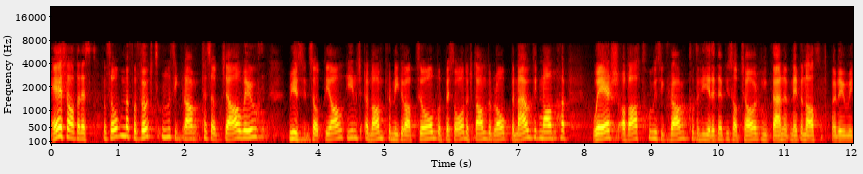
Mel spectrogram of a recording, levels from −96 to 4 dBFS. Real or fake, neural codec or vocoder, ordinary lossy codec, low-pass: fake; codec, 16 kHz, 0.5 kbps, FunCodec, trained on LibriTTS, 25 frames a second; MP3, 64 kbps; 7.2 kHz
